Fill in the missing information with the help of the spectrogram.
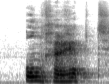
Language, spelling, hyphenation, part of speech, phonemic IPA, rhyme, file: Dutch, ongerept, on‧ge‧rept, adjective, /ˌɔŋ.ɣəˈrɛpt/, -ɛpt, Nl-ongerept.ogg
- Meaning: 1. pristine, unspoilt 2. virginal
